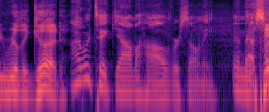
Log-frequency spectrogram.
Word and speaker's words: Yamaha: Yamaha? It's Yamaha. You pronounced that wrong, you dummy.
